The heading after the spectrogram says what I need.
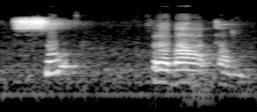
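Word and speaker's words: सुप्रभातम्: Okay, இப்போ please note the pronunciation. It is suprabhatam. Okay, prabhatam. Bha is mahapran, ரெண்டாவது பா. So bha is the fourth letter, but in the bha it is the second bha.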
